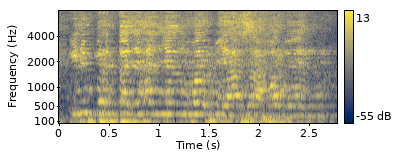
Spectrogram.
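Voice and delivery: high, rising sermon cry; impassioned preaching. Acted. Preacher to the congregation, high impassioned cry.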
